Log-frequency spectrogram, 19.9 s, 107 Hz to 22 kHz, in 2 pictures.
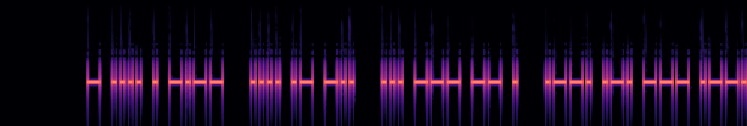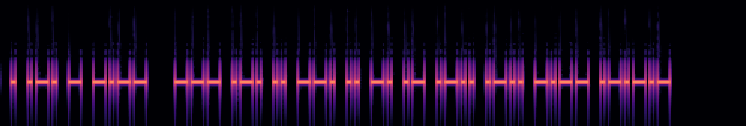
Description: Morse code, heard as a keyed tone, about 22 wpm, 700 Hz. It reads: THEY HAD SOME PROPERTY ORIGINALLY.
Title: Sentences from Top 1500 Words 22wpm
